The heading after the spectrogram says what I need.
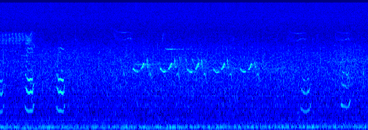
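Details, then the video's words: An eastern wild turkey hen in the Midwest in spring, at the start of mating season, gives its most common call, the yelp: two clear raspy, dipping yelps, a quick run of fainter higher notes, then two more, over a low hum. "The most frequently heard call of the wild turkey hen is a yelp."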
